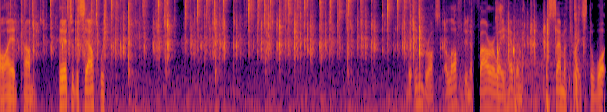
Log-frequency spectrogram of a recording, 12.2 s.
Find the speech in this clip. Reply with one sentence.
You can hear the speech from 0.0 to 2.1 s and from 8.1 to 12.1 s.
